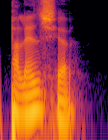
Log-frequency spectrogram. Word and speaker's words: Palencia: D-A-V-I-D. Okay. And my surname is Palencia. So it's P-A-L-E-N-C-I-A.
